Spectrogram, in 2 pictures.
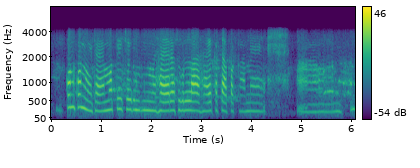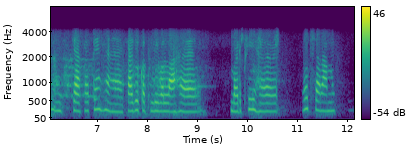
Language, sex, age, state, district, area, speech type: Hindi, female, 45-60, Bihar, Madhepura, rural, conversation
